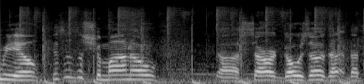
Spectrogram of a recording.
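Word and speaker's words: Saragosa: This is a Shimano Saragoza. That's how you pronounce it.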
